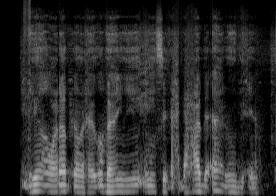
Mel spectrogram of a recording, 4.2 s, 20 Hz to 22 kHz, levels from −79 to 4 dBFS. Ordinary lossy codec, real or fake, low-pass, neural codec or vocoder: none; fake; none; codec, 44.1 kHz, 1.7 kbps, Pupu-Codec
